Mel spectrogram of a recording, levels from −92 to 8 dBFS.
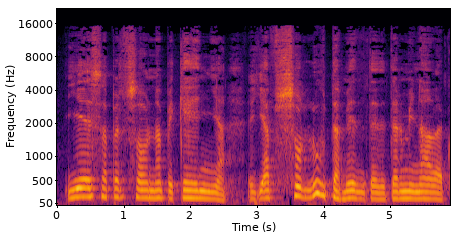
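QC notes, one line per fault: No faults heard.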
